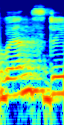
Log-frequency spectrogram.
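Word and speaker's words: Wednesday: यहां पर सही है हम लोगों का वेनसडे इसको वेंस डे बोलते हैं हो सकता है आपका यही आ जाए कि इनमें साइलेंट कौन सा है तो वेंस डे बाइलिंगुअल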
